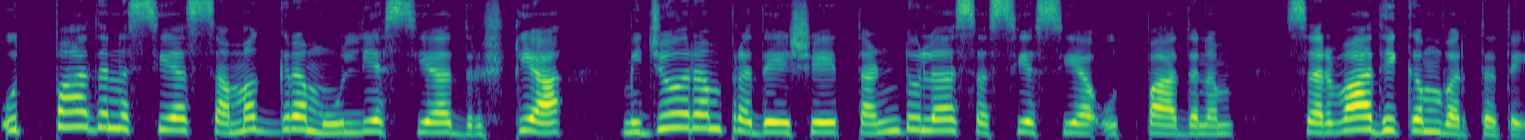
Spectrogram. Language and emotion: Sanskrit, neutral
